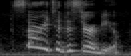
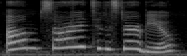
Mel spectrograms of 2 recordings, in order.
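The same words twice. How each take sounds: First: Said in the usual way. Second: High, tentative small voice; little high-pitched apology. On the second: A narrator's reading. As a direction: politely call out from far above. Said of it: "a small voice called out".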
